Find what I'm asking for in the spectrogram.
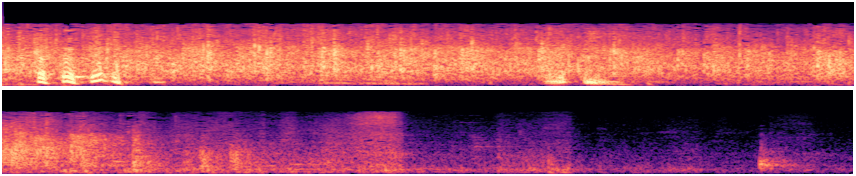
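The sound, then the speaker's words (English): Audience applause welcoming two panelists to the stage, a steady wash of clapping that gradually thins and dies away, leaving near silence at the end. “I'd welcome both of them up to the stage so we can get started. Please give them a hand.”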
